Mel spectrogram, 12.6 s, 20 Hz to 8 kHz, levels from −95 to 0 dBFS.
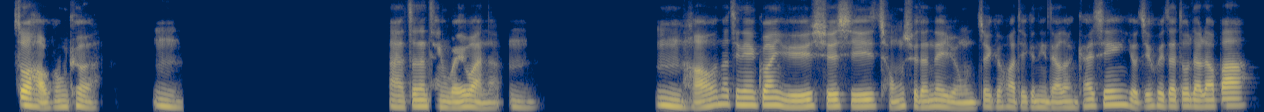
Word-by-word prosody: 做 150 Hz, -2 st, +8 dB
好 95 Hz, -7 st, +4 dB
功 115 Hz, +3 st, -4 dB
课， 110 Hz, -4 st, -2 dB, 0.5 s
嗯。 120 Hz, -6 st, -5 dB, 2.1 s
哎， 115 Hz, -1 st, -1 dB
真 125 Hz, +3 st, 0 dB
的 125 Hz, -, +4 dB
挺 120 Hz, -2 st, -5 dB
委 105 Hz, +2 st, +3 dB
婉 115 Hz, -5 st, +2 dB
的， 95 Hz, +1 st, -8 dB
嗯。 105 Hz, -4 st, -10 dB, 1.2 s
嗯， 135 Hz, -6 st, 0 dB
好， 110 Hz, +6 st, +1 dB
那 165 Hz, +1 st, -2 dB
今 155 Hz, -1 st, -2 dB
天 150 Hz, 0 st, +3 dB
关 150 Hz, 0 st, +3 dB
于 120 Hz, 0 st, +2 dB
学 125 Hz, -1 st, +2 dB
习 125 Hz, 0 st, +1 dB
重 120 Hz, -1 st, -5 dB
学 130 Hz, -1 st, -3 dB
的 115 Hz, -1 st, 0 dB
内 125 Hz, 0 st, 0 dB
容， 100 Hz, -1 st, -1 dB
这 120 Hz, +5 st, -4 dB
个 115 Hz, 0 st, -6 dB
话 115 Hz, -2 st, -3 dB
题 110 Hz, -, -5 dB
跟 110 Hz, +1 st, -5 dB
你 115 Hz, -, -3 dB
聊 105 Hz, -1 st, -1 dB
得 110 Hz, -, -1 dB
很 110 Hz, -, -5 dB
开 130 Hz, +5 st, -3 dB
心， 150 Hz, +3 st, 0 dB
有 110 Hz, -, 0 dB
机 125 Hz, +5 st, -4 dB
会 130 Hz, +1 st, -1 dB
再 125 Hz, 0 st, 0 dB
多 130 Hz, +1 st, -1 dB
聊 125 Hz, -2 st, +1 dB
聊 125 Hz, +1 st, +2 dB
吧。 140 Hz, +2 st, +2 dB
120 Hz, 220 characters per minute, -26 LUFS, 110-130 Hz, 2.1 s, 做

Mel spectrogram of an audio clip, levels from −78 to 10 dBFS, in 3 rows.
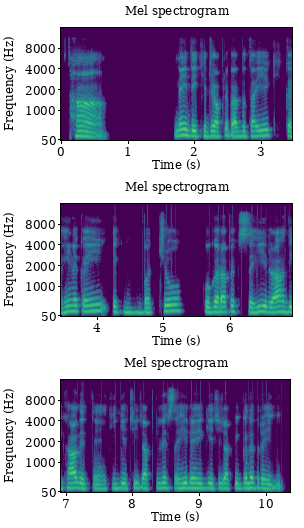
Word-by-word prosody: हाँ। 155 Hz, -, +2 dB, 1.0 s
नहीं 185 Hz, +1 st, +4 dB
देखिए, 165 Hz, -2 st, 0 dB
जो 160 Hz, 0 st, +3 dB
आपने 155 Hz, 0 st, -2 dB
बात 150 Hz, -, +2 dB
बताई 160 Hz, +1 st, -1 dB
है 180 Hz, +1 st, +1 dB
कि 185 Hz, -, -17 dB
कहीं 165 Hz, +2 st, +1 dB
न 190 Hz, -, +2 dB
कहीं 195 Hz, +3 st, +1 dB, 0.2 s
एक 165 Hz, -1 st, -2 dB, 0.4 s
बच्चों 155 Hz, +6 st, 0 dB, 0.5 s
को 160 Hz, -, +1 dB
अगर 165 Hz, 0 st, +4 dB
आप 165 Hz, +3 st, +1 dB
एक 175 Hz, 0 st, -4 dB
सही 165 Hz, +1 st, +1 dB
राह 165 Hz, +2 st, +4 dB
दिखा 165 Hz, 0 st, +3 dB
देते 155 Hz, -2 st, -2 dB
हैं 140 Hz, 0 st, -4 dB
कि 155 Hz, -, -6 dB
ये 155 Hz, -, +2 dB
चीज़ 160 Hz, +2 st, -3 dB
आपके 155 Hz, +1 st, -3 dB
लिए 165 Hz, 0 st, -1 dB
सही 160 Hz, +1 st, 0 dB
रहेगी, 160 Hz, -1 st, +1 dB
ये 155 Hz, -, +1 dB
चीज़ 160 Hz, +2 st, -2 dB
आपके 155 Hz, +1 st, -2 dB
लिए 150 Hz, -, -5 dB
ग़लत 165 Hz, 0 st, +2 dB
रहेगी, 145 Hz, -2 st, -2 dB
160 Hz, 210 wpm, -19 LUFS, 155-170 Hz, 1.0 s, नहीं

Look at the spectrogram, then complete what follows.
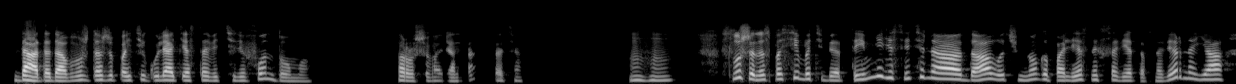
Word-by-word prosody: Да-да-да. 175 Hz, -3 st, +8 dB
Может, 195 Hz, +2 st, -7 dB
даже 205 Hz, 0 st, -1 dB
пойти 195 Hz, +1 st, -5 dB
гулять 195 Hz, 0 st, +1 dB
и -, -, +1 dB
оставить 185 Hz, -1 st, -6 dB
телефон 190 Hz, +8 st, -8 dB
дома. 155 Hz, -4 st, -12 dB, 0.9 s
Хороший 170 Hz, -3 st, -4 dB
вариант, 165 Hz, -2 st, -11 dB
да, -, -, -14 dB
кстати? 170 Hz, -1 st, -15 dB, 1.1 s
Мгм. 195 Hz, 0 st, -10 dB, 0.5 s
Слушай, 280 Hz, -3 st, +1 dB
ну, 215 Hz, -, 0 dB
спасибо 245 Hz, +3 st, -4 dB
тебе, 190 Hz, -4 st, -7 dB
ты 205 Hz, +5 st, -6 dB
мне 350 Hz, +7 st, -3 dB
действительно 280 Hz, -4 st, +4 dB
дал 225 Hz, +5 st, +3 dB
очень 220 Hz, -2 st, -8 dB
много 235 Hz, +3 st, -5 dB
полезных 200 Hz, +4 st, -5 dB
советов. 180 Hz, -4 st, -8 dB
Наверно, 270 Hz, -, -4 dB
я 230 Hz, -2 st, +1 dB
200 Hz, 135 wpm, -21 LUFS, 180-240 Hz, 1.1 s, Да-да-да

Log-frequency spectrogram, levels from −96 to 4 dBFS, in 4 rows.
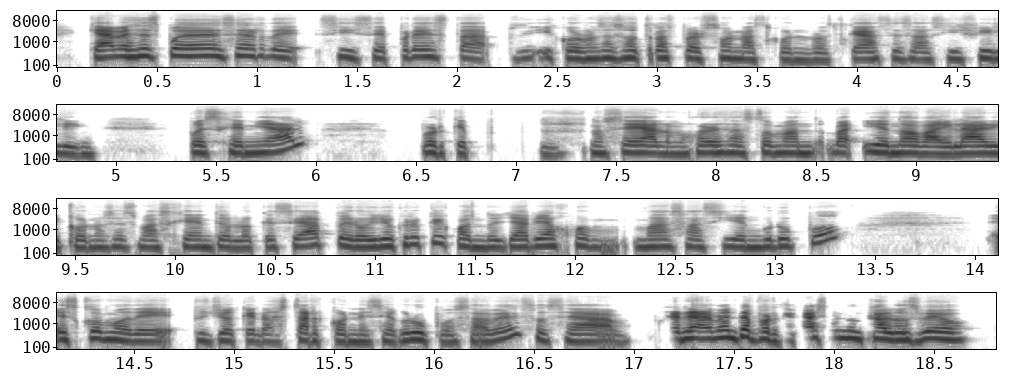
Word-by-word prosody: que 220 Hz, -, +1 dB
a 225 Hz, -, +10 dB
veces 240 Hz, -1 st, +2 dB
puede 255 Hz, -1 st, +4 dB
ser 250 Hz, +1 st, -2 dB
de, 215 Hz, -5 st, -4 dB
si 225 Hz, -3 st, -7 dB
se 200 Hz, +2 st, -6 dB
presta 220 Hz, -3 st, -3 dB
y 195 Hz, +1 st, -10 dB
conoces 200 Hz, +1 st, -3 dB
otras 210 Hz, -1 st, -3 dB
personas 195 Hz, -2 st, -4 dB
con 175 Hz, -2 st, -9 dB
los 170 Hz, -1 st, -10 dB
que 185 Hz, -, +1 dB
haces 190 Hz, +1 st, -1 dB
así 180 Hz, +1 st, -8 dB
feeling, 180 Hz, -4 st, -4 dB, 0.4 s
pues 195 Hz, -2 st, -2 dB
genial, 195 Hz, -, +2 dB, 0.6 s
porque, 185 Hz, -3 st, -3 dB, 0.3 s
pues, 165 Hz, +2 st, -14 dB
no 185 Hz, -, -4 dB
sé, 195 Hz, +2 st, +3 dB
a 190 Hz, -, +8 dB
lo 175 Hz, -, -5 dB
mejor 195 Hz, +3 st, -2 dB
estás 190 Hz, -1 st, -3 dB
tomando 190 Hz, -1 st, -3 dB, 0.2 s
yendo 195 Hz, -2 st, +2 dB
a -, -, +5 dB
bailar 180 Hz, +1 st, +5 dB
y 180 Hz, -, 0 dB
conoces 180 Hz, +2 st, -7 dB
más 180 Hz, -1 st, -5 dB
gente 190 Hz, -1 st, -5 dB
o 180 Hz, -, -5 dB
lo 170 Hz, 0 st, -7 dB
que 185 Hz, -, -9 dB
sea, 210 Hz, +5 st, -1 dB
pero 205 Hz, -5 st, -1 dB
yo 200 Hz, +1 st, 0 dB
creo 240 Hz, +1 st, -3 dB
que 270 Hz, -1 st, -5 dB
cuando 180 Hz, -4 st, -4 dB
ya 190 Hz, +1 st, -1 dB
viajo 205 Hz, -1 st, -4 dB
más 195 Hz, +1 st, -4 dB
así 190 Hz, +1 st, -6 dB
en 185 Hz, -, -3 dB
grupo, 205 Hz, -, -2 dB, 0.7 s
es 215 Hz, -, -3 dB
como 220 Hz, -5 st, 0 dB
de: 180 Hz, -1 st, -1 dB
"Pues 195 Hz, -2 st, -9 dB
yo 195 Hz, -, 0 dB
quiero 185 Hz, 0 st, -2 dB
estar 190 Hz, +3 st, +1 dB
con 180 Hz, -2 st, -4 dB
ese 175 Hz, +1 st, -6 dB
grupo", 195 Hz, -4 st, -1 dB
¿sabes? 245 Hz, -, -3 dB
O 210 Hz, -, -3 dB
sea, 180 Hz, -3 st, +1 dB, 0.2 s
generalmente 245 Hz, +4 st, +9 dB
porque 185 Hz, -5 st, 0 dB
casi 250 Hz, 0 st, +5 dB
nunca 235 Hz, -1 st, +4 dB
los 205 Hz, -1 st, +2 dB
veo. 215 Hz, -3 st, +3 dB
195 Hz, 225 wpm, -24 LUFS, 185-215 Hz, 0.7 s, a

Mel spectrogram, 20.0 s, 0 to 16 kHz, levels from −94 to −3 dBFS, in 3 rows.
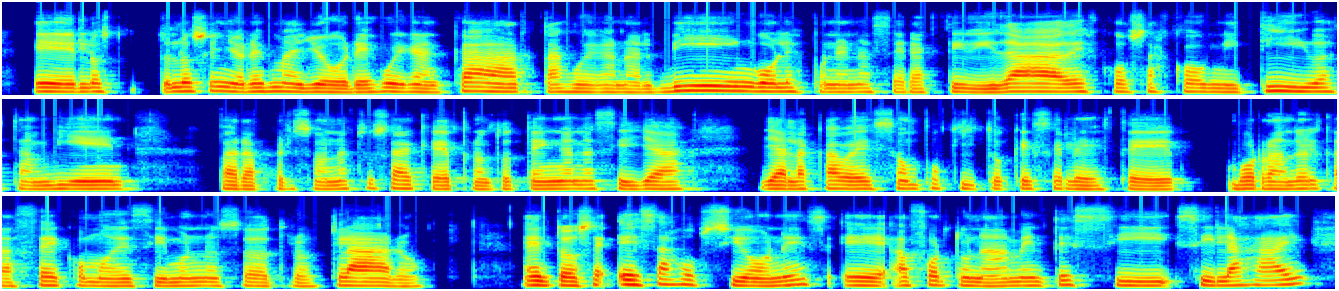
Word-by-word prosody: eh, 155 Hz, -2 st, +5 dB
los 155 Hz, 0 st, -2 dB, 0.2 s
los 165 Hz, +2 st, +2 dB
señores 160 Hz, -3 st, +2 dB
mayores 140 Hz, -3 st, +2 dB
juegan 145 Hz, -4 st, +1 dB
cartas, 150 Hz, -3 st, +1 dB
juegan 135 Hz, -1 st, -2 dB
al 130 Hz, 0 st, -3 dB
bingo, 180 Hz, 0 st, +4 dB
les 155 Hz, -1 st, -1 dB
ponen 140 Hz, -1 st, -3 dB
a -, -, -4 dB
hacer 140 Hz, -1 st, -6 dB
actividades, 150 Hz, +3 st, +2 dB
cosas 150 Hz, -1 st, -6 dB
cognitivas 155 Hz, +2 st, 0 dB
también 145 Hz, 0 st, +1 dB, 0.4 s
para 140 Hz, -2 st, 0 dB
personas, 140 Hz, +2 st, -4 dB
tú 165 Hz, +3 st, -9 dB
sabes, 160 Hz, -1 st, -1 dB
que 145 Hz, -, -2 dB
de 140 Hz, -, +1 dB
pronto 140 Hz, 0 st, -5 dB
tengan 145 Hz, +1 st, +1 dB
así 150 Hz, -2 st, -2 dB
ya, 140 Hz, -1 st, 0 dB, 0.3 s
ya 150 Hz, 0 st, +3 dB
la 145 Hz, 0 st, 0 dB
cabeza 145 Hz, 0 st, 0 dB
un 150 Hz, -, -4 dB
poquito 150 Hz, -2 st, -7 dB
que 150 Hz, 0 st, -2 dB
se 150 Hz, 0 st, -7 dB
les 140 Hz, -2 st, 0 dB
esté 130 Hz, -1 st, -2 dB
borrando 145 Hz, -1 st, 0 dB
el 155 Hz, -, -3 dB
cassette, 145 Hz, +3 st, -2 dB
como 150 Hz, -2 st, -2 dB
decimos 140 Hz, +1 st, 0 dB
nosotros. 145 Hz, -3 st, -4 dB
Claro, 145 Hz, -5 st, +2 dB, 0.5 s
entonces, 165 Hz, -2 st, +4 dB
esas 190 Hz, +2 st, +4 dB
opciones, 175 Hz, 0 st, +1 dB
eh, 160 Hz, -2 st, +3 dB
afortunadamente 155 Hz, -1 st, 0 dB
sí, 160 Hz, -3 st, -2 dB
sí 170 Hz, -, -1 dB
las 165 Hz, +2 st, +1 dB
hay 190 Hz, +6 st, +1 dB
150 Hz, 160 wpm, -21 LUFS, 140-160 Hz, 0.5 s, eh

